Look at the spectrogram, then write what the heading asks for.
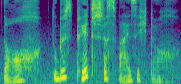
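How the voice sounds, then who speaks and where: A woman playing a homesick, loyal carrier pigeon in a children's radio play, speaking in a dreamy, hesitant, breathy way. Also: sits low, big pitch swings, slow, whispered, exaggerated voice. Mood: wistful.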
